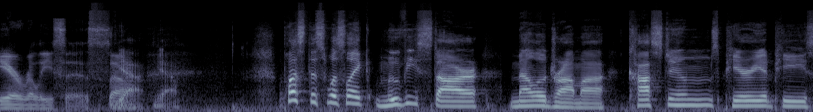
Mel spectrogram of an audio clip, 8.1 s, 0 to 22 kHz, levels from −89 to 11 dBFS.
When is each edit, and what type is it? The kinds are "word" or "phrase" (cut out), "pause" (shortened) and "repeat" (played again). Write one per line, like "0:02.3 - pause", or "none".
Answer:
0:01.5 - pause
